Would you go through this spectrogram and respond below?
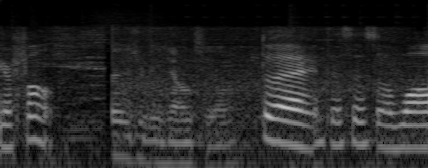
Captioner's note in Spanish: en chino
